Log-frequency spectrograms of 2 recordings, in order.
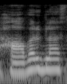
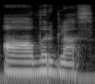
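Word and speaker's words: hourglass: बी में आवर ग्लास हम एच जो है वो साइलेंट है हावर ग्लास नहीं है this is आवर ग्लास okay तो आपको किसका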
